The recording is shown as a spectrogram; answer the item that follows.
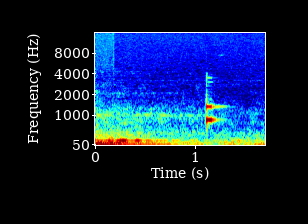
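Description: A single short phone keypad tone rings out as 8 is pressed to activate a beneficiary during an Al Rajhi bank phone call, brief and clear against a quiet background.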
